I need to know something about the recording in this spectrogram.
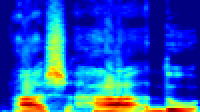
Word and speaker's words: আশহাদু: আমরা করি কি যে আশহাদু, আশহাদু বলি, অর্থাৎ সিনে উচ্চারণ দুইবার করি। এটা আমাদের ভুল উচ্চারণ।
